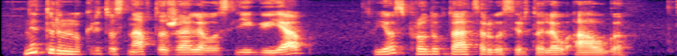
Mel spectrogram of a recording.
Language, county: Lithuanian, Šiauliai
